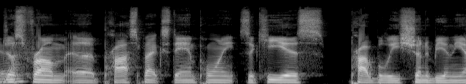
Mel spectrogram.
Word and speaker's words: Zaccheaus: I thought it was Zaccheaus, by the way, all week last week, but apparently it's Zaccheaus. So definitely pronounced that wrong like 100 times, but you know, let's talk about it.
